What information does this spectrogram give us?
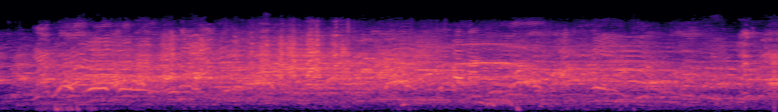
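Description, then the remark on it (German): A troop of monkeys shrieks and chatters in the trees overhead, many high-pitched calls overlapping in a dense, continuous racket that stays loud and busy from start to finish. “Die Affen kreischen auf den Bäumen.”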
